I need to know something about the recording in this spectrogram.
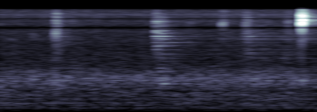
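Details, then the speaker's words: Rockler bearing ring turned by hand after its metal balls were replaced with Delrin acetal resin balls and the top ring was lubricated; soft, light, uneven ticking as the resin balls roll smoothly in the race, a good sound. "you can hear them ticking around. It's a good sound."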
